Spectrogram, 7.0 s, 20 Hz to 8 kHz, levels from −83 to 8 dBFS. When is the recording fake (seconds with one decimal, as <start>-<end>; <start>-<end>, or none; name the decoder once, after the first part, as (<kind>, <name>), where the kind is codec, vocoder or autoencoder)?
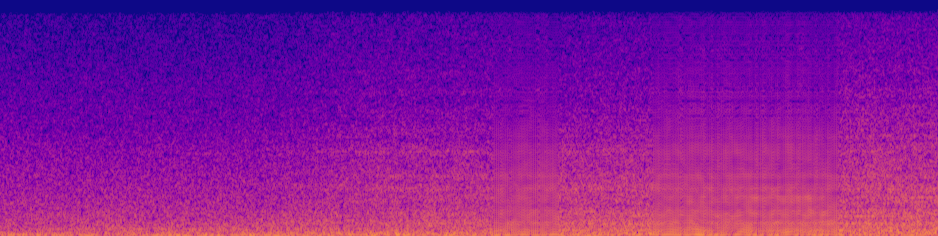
3.7-4.2 (vocoder, Vocos); 4.9-6.3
